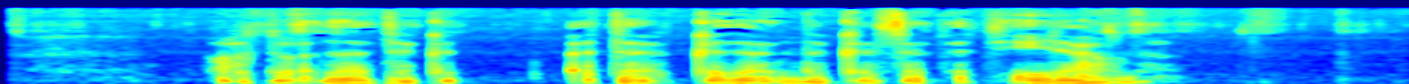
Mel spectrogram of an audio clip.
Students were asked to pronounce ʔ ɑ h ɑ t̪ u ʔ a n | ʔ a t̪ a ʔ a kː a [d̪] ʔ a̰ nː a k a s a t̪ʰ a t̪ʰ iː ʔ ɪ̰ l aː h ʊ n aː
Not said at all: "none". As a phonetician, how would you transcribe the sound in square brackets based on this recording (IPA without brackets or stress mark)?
d̪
